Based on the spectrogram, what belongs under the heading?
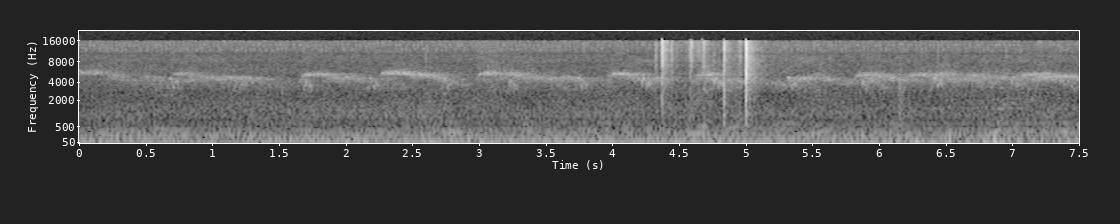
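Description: A small bird chirping over and over, short arched notes about two a second, over a low steady background rumble. Four sharp clicks come close together about halfway through.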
